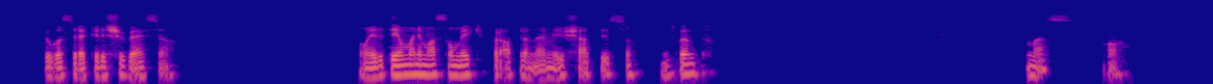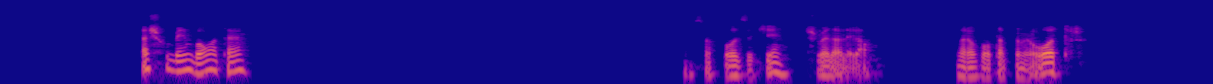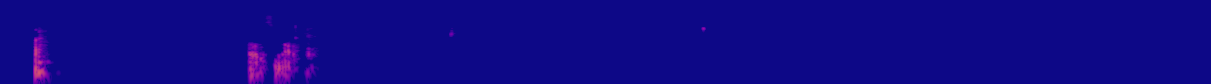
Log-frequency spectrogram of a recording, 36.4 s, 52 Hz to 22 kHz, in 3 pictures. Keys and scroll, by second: 2.6 g, 4.2 KP_3, 6.9 g, 9.2 KP_1, 25.1 ., 26.7-27.6 typing, 29.9 g, 30.7 ctrl+Tab, 31.3 g, 33.3 ctrl+Tab, 33.7 r, 35.5 s, 36.0 r.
